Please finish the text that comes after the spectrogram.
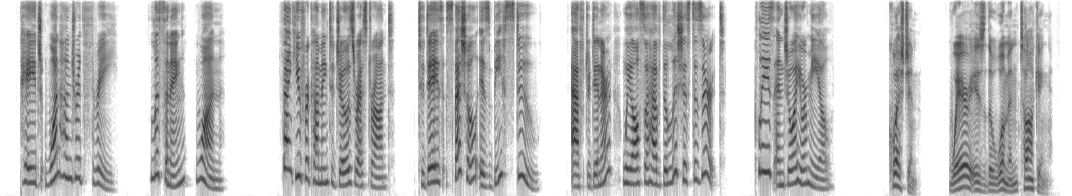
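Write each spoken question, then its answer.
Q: Where is the woman talking?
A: At Joe's restaurant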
